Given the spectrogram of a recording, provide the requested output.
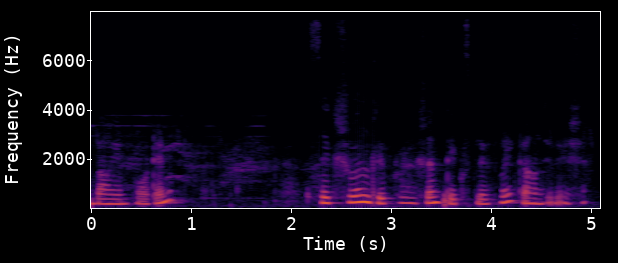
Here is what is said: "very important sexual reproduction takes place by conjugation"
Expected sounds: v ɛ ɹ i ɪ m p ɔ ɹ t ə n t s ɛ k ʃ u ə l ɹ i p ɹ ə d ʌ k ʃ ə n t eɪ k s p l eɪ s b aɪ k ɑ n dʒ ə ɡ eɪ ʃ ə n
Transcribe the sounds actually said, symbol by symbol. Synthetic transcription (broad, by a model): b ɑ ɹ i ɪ m p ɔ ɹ t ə n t s ɛ k ʃ u ə l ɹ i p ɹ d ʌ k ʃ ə n t eɪ k s p l eɪ s b aɪ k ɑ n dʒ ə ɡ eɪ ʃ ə n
